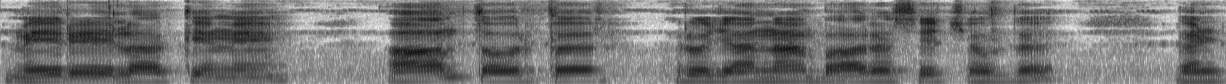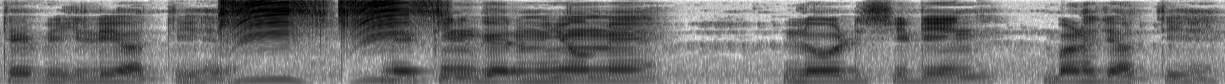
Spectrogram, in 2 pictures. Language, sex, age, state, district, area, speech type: Urdu, male, 45-60, Bihar, Gaya, rural, spontaneous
